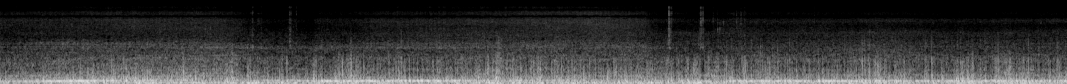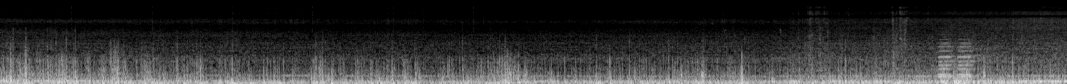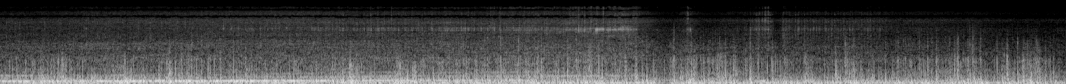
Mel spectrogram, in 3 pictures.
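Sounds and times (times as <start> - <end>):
car engine running: 0.0 - 32.0
road noise: 0.0 - 32.0
wind: 0.0 - 32.0
short tooting tone: 20.0 - 20.6.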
